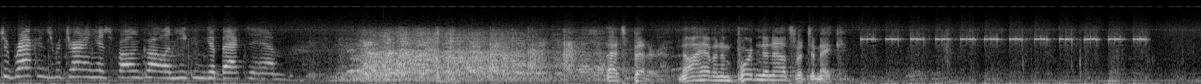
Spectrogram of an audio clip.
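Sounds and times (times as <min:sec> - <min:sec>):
pager beeping: 0:08.6 - 0:11.6.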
